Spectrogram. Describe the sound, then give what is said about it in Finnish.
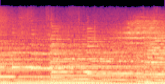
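A short radio jingle plays on its own, a bright musical sting with sustained tones and a chord change partway through, steady and fairly loud for about two seconds, marking the end of the weather report and the start of the traffic bulletins. “merkiksi, että säätiedot päättyivät ja tämmöinen ääni kertoo liikennetiedotteista.”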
